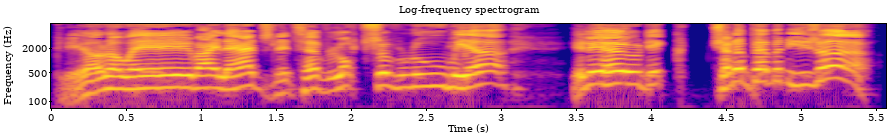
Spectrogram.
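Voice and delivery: very loud, high hearty calls; jolly old man. A narrator's reading. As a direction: whoop up the lads. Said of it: "cried old Fezziwig".

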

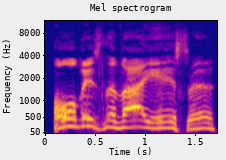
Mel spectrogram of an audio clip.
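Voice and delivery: Cockney driver. Acted. Cab driver explaining to Mister Tuggs in broad Cockney.

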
